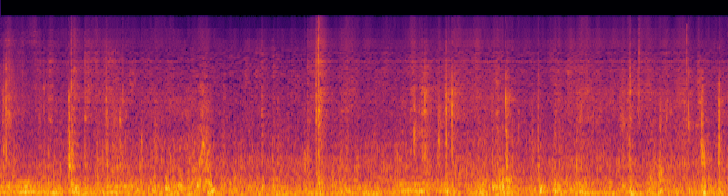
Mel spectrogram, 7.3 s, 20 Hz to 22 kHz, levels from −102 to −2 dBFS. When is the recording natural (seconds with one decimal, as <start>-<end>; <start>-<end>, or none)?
1.8-3.1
